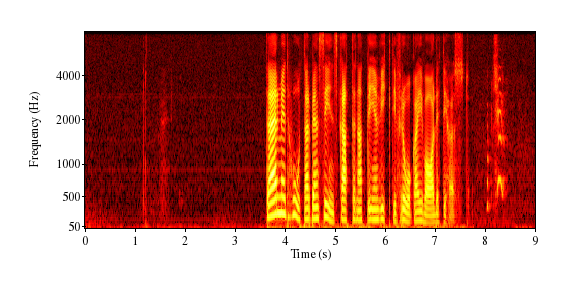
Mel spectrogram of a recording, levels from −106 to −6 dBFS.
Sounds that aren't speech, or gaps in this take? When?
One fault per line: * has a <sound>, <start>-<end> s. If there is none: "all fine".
* has a sneeze, 8.0-8.5 s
